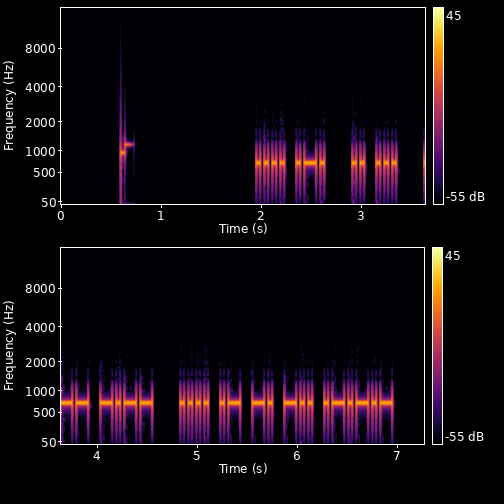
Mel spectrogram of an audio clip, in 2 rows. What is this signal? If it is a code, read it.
Morse code, heard as a keyed tone, about 32 wpm, 700 Hz. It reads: HR IS MY HAND.
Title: Sentences from Top 200 Words and Abbreviations 30wpm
